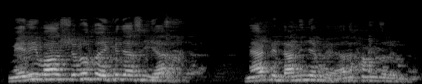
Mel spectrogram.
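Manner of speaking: normal talking voice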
